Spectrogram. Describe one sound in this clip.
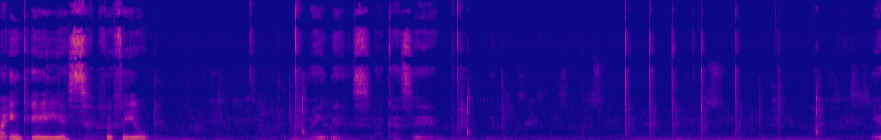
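A fingertip taps lightly on a touchscreen.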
